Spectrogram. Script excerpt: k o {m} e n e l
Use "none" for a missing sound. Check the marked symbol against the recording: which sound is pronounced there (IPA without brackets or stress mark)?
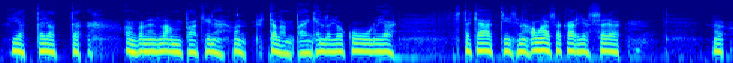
n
